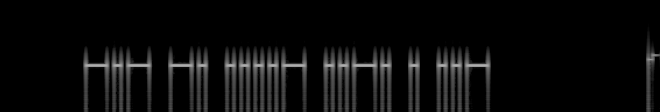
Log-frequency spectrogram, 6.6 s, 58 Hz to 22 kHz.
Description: Morse code, heard as a keyed tone, about 17 wpm, 700 Hz. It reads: KN4FEU
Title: USA Call Signs Repeated 2x 17wpm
